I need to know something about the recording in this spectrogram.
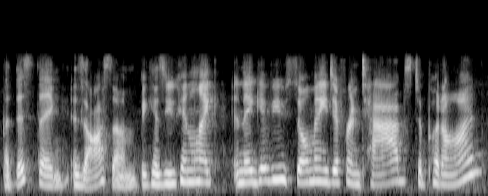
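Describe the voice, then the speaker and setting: A woman's voice: medium pitch, brisk, gravelly, fairly bright tone, highs cut off. A woman co-hosting a podcast in informal, enthusiastic casual chat. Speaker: podcast co-host.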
